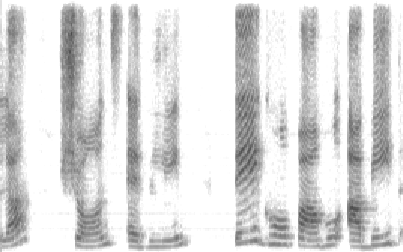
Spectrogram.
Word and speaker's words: habitent: Tes grands-parents habitent à la campagne. So your grandparents live in the countryside. Tes grands-parents habitent. Okay. So ENT, again, we all know we are not going to pronounce ENT.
